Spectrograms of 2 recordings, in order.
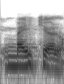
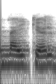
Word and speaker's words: Michael: Ouais, tu peux même le prononcer Michael en fait. – Ah mais oui, c'est ça. Donc en fait, mon nom de famille c'est Michael,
